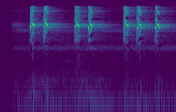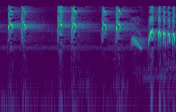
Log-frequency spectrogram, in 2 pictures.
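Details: White-rumped shama singing agitatedly at night, pouring out its learned repertoire from the garden: sharp high paired notes repeated in bursts about every second, ending in rising whistled notes and quick high chips.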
